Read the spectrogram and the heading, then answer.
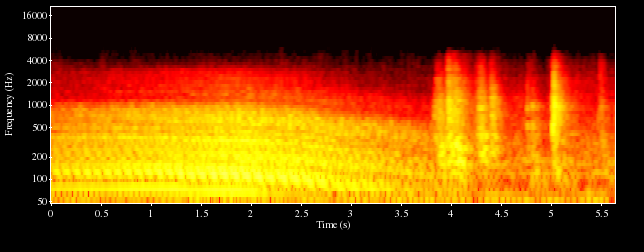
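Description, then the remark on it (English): A car engine rumbles as a car draws up before the entrance of a country house and winds down to a stop, followed by a few sharp clunks and rattles like a car door opening and shutting. “A short time later, a car drew up before the entrance.”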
